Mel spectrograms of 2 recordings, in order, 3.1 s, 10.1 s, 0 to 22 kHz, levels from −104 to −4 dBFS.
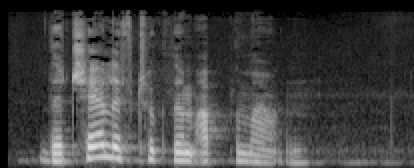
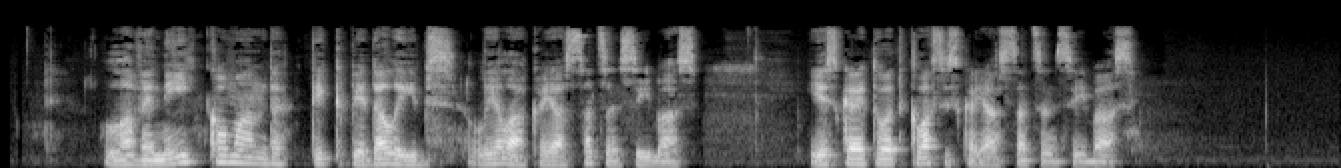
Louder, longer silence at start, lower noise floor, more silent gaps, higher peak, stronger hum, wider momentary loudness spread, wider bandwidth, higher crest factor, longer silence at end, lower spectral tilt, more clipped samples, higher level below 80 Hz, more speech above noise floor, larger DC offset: second, -27 LUFS vs -22 LUFS; second, 0.3 s vs 0.8 s; second, -59 dBFS vs -73 dBFS; neither; second, -10 dBFS vs -2 dBFS; neither; first, 22 LU vs 9 LU; first, 16 kHz vs 11.5 kHz; about the same, 18 dB vs 22 dB; second, 0.8 s vs 1.55 s; about the same, -4 dB/octave vs -4 dB/octave; neither; second, -78 dBFS vs -56 dBFS; second, 32 dB vs 51 dB; neither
